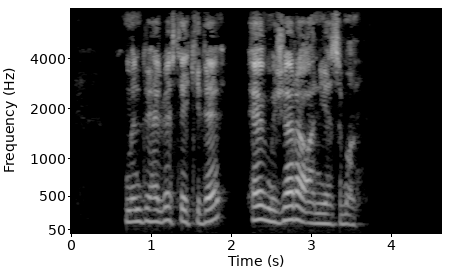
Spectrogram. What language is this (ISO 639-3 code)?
kur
